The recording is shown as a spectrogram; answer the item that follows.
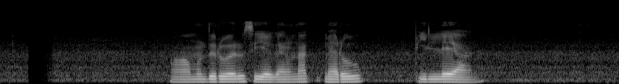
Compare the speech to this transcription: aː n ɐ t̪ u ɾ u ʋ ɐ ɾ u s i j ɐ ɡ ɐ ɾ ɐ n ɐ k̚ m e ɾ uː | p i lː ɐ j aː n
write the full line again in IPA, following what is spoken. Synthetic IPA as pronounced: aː m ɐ d̪ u ɾ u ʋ ɐ ɾ u s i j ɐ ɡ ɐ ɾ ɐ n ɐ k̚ m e ɾ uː | p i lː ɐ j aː n

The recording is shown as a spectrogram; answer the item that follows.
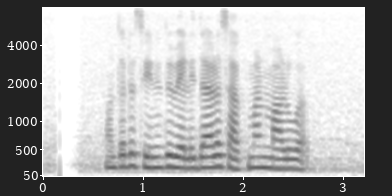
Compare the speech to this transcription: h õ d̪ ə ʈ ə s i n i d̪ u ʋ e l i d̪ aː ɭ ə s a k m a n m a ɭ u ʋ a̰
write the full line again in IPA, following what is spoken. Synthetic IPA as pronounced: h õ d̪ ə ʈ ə s i n i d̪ u ʋ e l i d̪ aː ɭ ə s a k m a n m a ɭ u ʋ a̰

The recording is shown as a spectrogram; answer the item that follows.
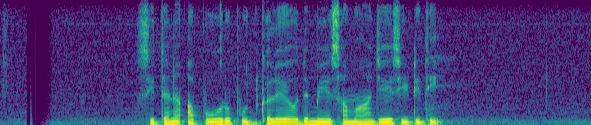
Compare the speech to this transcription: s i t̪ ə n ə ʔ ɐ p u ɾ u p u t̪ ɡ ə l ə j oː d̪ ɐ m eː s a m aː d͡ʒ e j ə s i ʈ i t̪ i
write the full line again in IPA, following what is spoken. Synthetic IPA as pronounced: s i t̪ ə n ə ʔ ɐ p uː ɾ u p u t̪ ɡ ə l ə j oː d̪ ə m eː s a m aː d͡ʒ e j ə s i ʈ i t̪ i

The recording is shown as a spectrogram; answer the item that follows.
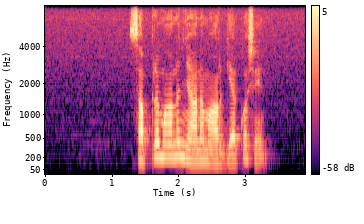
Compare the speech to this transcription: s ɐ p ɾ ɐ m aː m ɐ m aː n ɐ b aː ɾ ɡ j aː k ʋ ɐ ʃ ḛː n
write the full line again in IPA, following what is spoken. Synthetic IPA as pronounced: s ɐ p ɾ ɐ m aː n ɐ ɲ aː n ɐ m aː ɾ ɡ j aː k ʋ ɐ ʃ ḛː n

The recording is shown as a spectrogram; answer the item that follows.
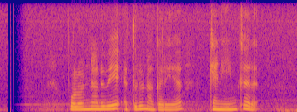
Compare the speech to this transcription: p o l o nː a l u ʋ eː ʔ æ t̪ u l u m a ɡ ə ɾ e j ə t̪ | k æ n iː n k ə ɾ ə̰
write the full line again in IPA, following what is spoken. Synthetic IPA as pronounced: p o l o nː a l u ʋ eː ʔ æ t̪ u l u n a ɡ ə ɾ e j ə | k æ n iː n k ə ɾ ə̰

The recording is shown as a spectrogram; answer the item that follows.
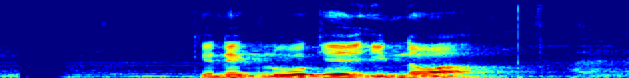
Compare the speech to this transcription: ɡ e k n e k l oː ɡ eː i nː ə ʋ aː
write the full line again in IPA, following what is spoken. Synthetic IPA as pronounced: k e n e k l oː k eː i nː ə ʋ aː

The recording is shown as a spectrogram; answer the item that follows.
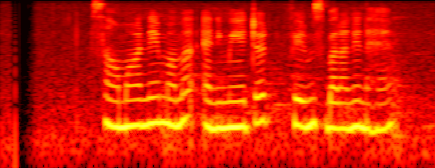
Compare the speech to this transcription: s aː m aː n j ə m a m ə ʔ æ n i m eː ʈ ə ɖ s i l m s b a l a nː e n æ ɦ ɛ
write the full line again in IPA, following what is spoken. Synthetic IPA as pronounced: s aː m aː n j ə m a m ə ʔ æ n i m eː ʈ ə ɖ f i l m s b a l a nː e n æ ɦ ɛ

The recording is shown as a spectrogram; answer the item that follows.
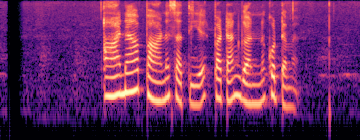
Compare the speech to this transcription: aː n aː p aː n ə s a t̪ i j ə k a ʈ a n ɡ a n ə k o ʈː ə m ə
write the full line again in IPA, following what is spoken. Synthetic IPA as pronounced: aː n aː p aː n ə s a t̪ i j ə p a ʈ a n ɡ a nː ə k o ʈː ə m ə

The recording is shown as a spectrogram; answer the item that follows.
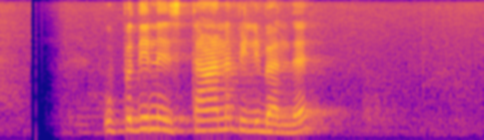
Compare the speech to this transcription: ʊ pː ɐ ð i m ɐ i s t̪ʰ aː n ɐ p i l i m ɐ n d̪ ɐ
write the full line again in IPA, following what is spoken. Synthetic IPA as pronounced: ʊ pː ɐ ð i n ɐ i s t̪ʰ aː n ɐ p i l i b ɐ n d̪ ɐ

